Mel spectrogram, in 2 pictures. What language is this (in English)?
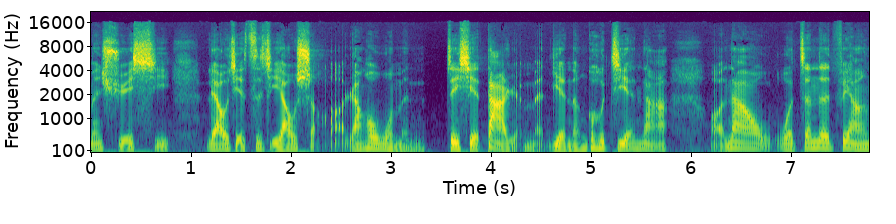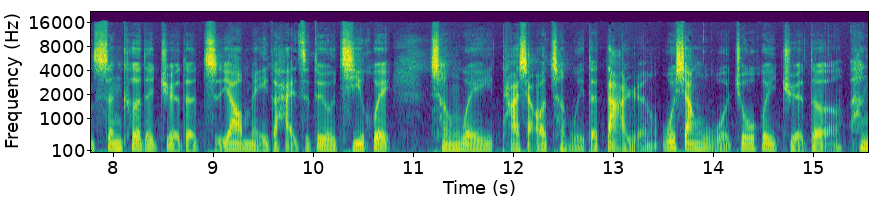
Chinese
